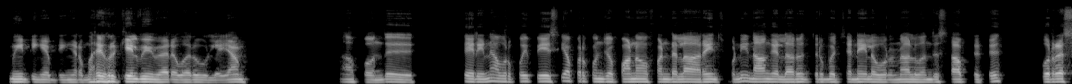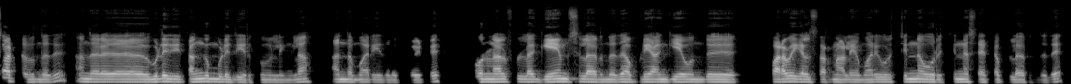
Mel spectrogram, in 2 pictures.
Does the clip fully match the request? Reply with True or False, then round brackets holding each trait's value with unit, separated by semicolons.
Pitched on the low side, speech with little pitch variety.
True (120 Hz; 1.9 semitones)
